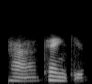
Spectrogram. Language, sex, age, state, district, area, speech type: Gujarati, female, 30-45, Gujarat, Anand, urban, conversation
